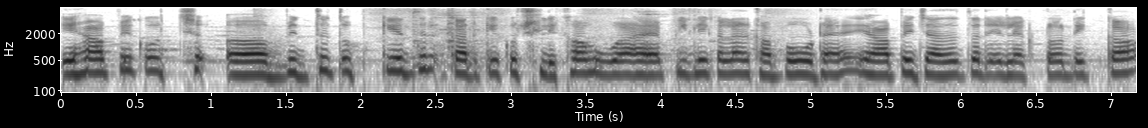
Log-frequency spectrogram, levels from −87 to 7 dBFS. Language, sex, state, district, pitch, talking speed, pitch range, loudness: Hindi, female, Uttar Pradesh, Jyotiba Phule Nagar, 250 Hz, 190 wpm, 235-265 Hz, -17 LUFS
